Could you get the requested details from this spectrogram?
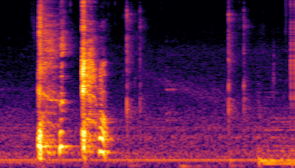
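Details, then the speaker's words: Girl coughing at work, harsh repeated dry-sounding cough in quick bursts of paired hacks, so hard she says she tastes blood in her throat; soft breaths between, quiet room. "막 목에 막 피날 정 피맛이 느껴질 정도로 기침을 하는 거야"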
